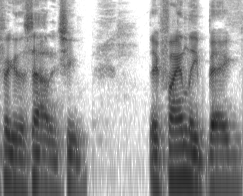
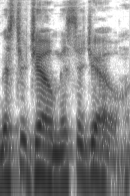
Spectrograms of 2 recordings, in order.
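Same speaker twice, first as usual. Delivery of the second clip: put-on small girl voice, shrieking, screaming; 4 semitones higher than usual. Retelling a little girl spotting him at a booth: imitating Maisie screaming. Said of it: "she starts screaming".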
